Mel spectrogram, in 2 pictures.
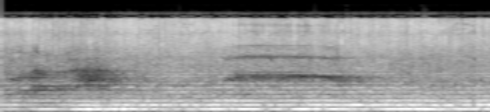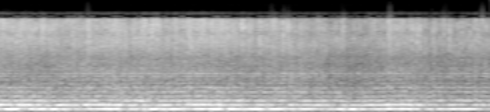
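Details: Steady droning hum of a bee, deep and continuous with layered overtones, plus a few faint higher tonal streaks early on against the buzz.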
